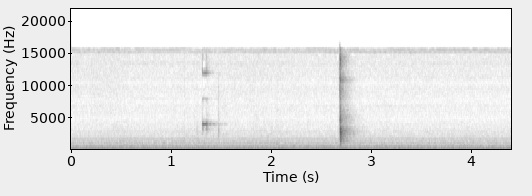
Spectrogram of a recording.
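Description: Power toggle switch of an Anatek 50-1D linear bench power supply flicked on with a single sharp click a little under three seconds in, turning the supply on into a 50-ohm load for a turn-on test. A faint short beep comes about a second in, over a low steady hum.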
